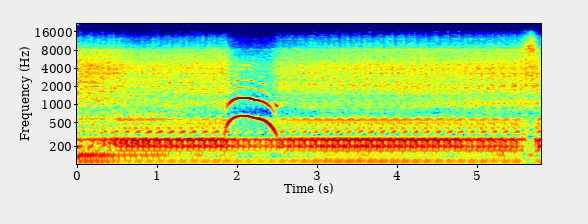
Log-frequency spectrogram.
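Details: TDI diesel swapped into Toyota Tacoma, first start after engine and wiring work, no coolant in it: steady even diesel clatter at idle about 214 beats a minute, no knocks or misses; healthy smooth idle.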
